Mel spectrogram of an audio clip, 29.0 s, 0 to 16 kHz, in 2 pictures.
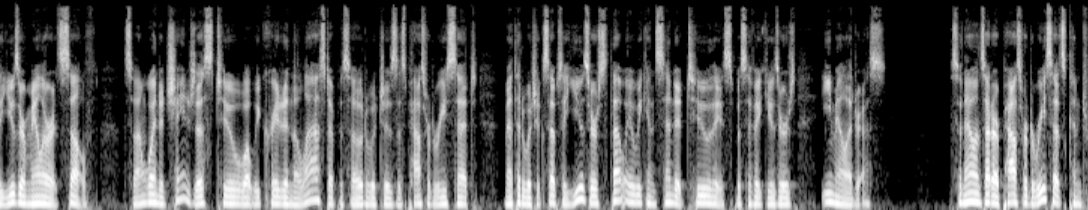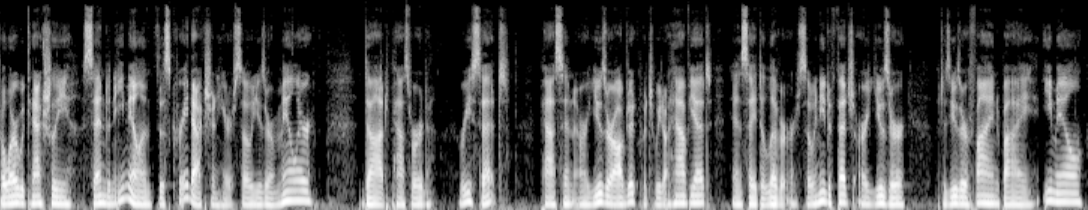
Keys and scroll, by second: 4.2 super+v, 11.6 super+s.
